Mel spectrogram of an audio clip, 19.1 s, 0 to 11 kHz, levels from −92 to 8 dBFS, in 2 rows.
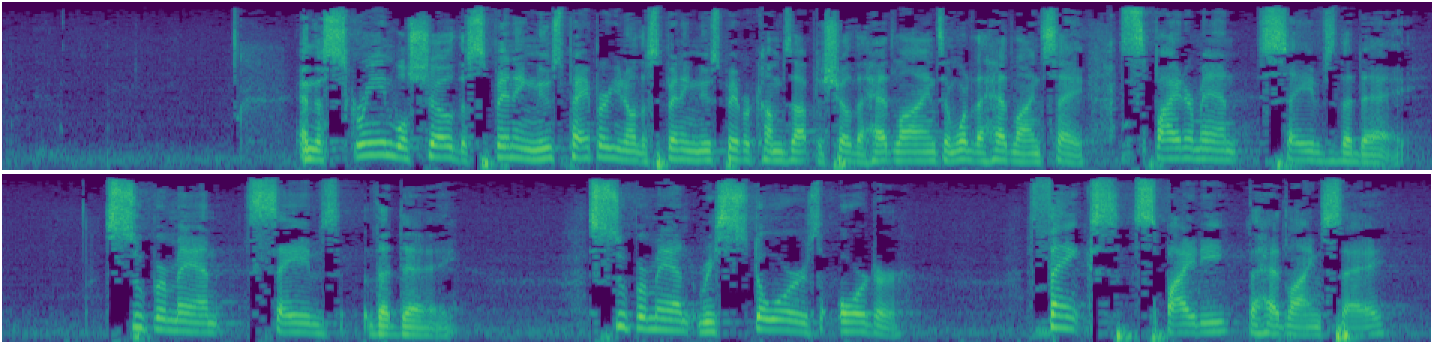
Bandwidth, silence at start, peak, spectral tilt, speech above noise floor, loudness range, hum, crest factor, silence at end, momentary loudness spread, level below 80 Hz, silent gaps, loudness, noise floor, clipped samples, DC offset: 10.5 kHz; 1.55 s; 0 dBFS; -2.5 dB/octave; 29 dB; 2 LU; none; 22 dB; 0.3 s; 10 LU; -40 dBFS; none; -20 LUFS; -51 dBFS; under 0.1%; under 0.1%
